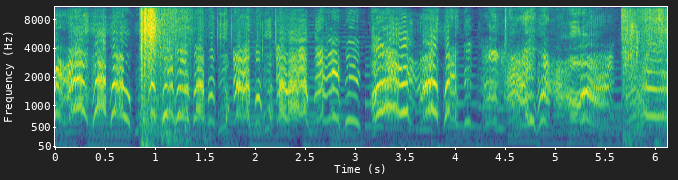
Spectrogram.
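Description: High-pitched cartoon voice snickering in quick rising-and-falling chuckles over background music, with a sharp hit about a second in.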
